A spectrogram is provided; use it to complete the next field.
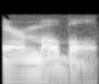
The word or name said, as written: airmobile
